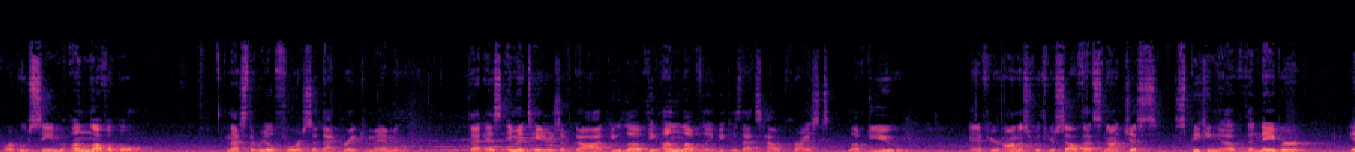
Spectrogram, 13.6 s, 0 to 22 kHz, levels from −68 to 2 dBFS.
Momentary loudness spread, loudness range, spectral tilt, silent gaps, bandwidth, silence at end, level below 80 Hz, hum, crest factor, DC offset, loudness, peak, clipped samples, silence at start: 14 LU; 4 LU; -5 dB/octave; none; 16.5 kHz; 0 s; -38 dBFS; none; 20 dB; under 0.1%; -23 LUFS; -4 dBFS; under 0.1%; 0 s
